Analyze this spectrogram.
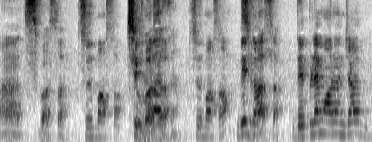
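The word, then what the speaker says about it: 翼: Tsubasa diyorsunuz ama aslında Tsubasa Japonca'da. Ha, Tsubasa. Tsubasa. Tsubasa.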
